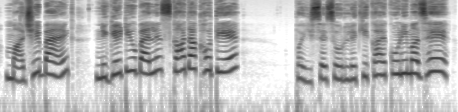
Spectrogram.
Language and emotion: Marathi, fearful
